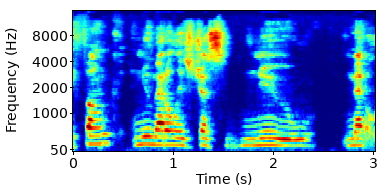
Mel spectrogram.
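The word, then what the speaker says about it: nu metal: New metal is just new metal. Like, it's just like, because it's spelled NU, but it's really just new metal.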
